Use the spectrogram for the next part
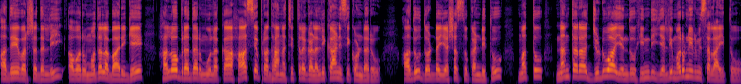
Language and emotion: Kannada, neutral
